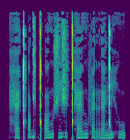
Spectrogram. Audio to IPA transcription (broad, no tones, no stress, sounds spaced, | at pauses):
h æ ǃʼ ɒ ɡ e ǃʼ ɒ ð u ʃ i ʒ e ǃʰ æ ð u f æ r æ ŋ͡ǃ i h u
